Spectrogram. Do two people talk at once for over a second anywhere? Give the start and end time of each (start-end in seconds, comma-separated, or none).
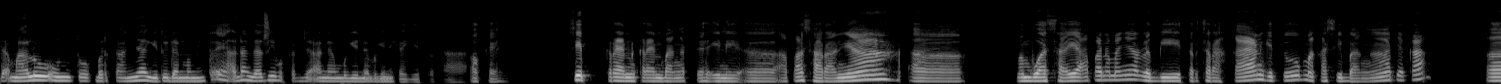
none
